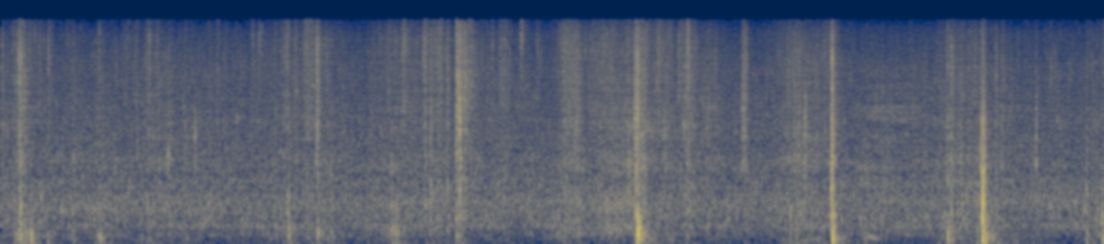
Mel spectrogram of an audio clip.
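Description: Flat creek stones knocking together as they are lifted and shifted, a handful of sharp knocks a second or more apart, the loudest about five seconds in. Under them runs the steady wash of a small rocky stream.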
